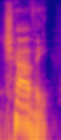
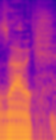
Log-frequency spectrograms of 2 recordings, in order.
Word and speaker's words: Xavi: at the end there, First name is like the Spanish footballer, Xavi. But if he, I think they pronounce it Xavi, if he hits that kick at the end, your whole rankings would be up.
